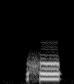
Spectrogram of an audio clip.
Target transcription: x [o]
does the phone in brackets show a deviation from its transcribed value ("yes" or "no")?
no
